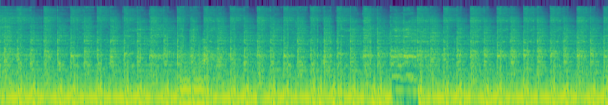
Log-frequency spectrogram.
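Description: Dance music with a steady beat and heavy bass, played loud through a large outdoor sound-system speaker stack. The bass cuts out briefly about seven seconds in, then comes back.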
